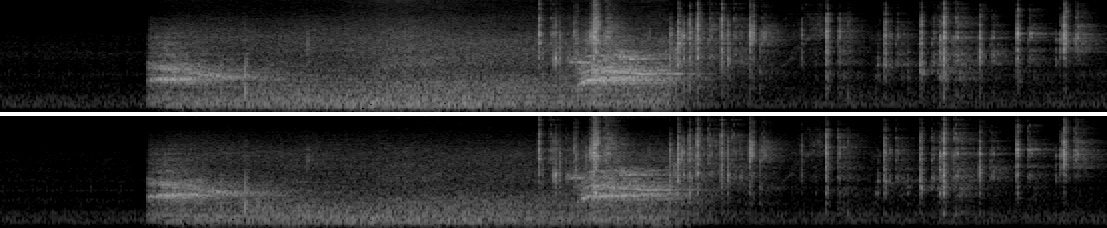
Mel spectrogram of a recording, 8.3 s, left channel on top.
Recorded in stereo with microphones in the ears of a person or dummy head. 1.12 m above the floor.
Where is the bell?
No bell in this recording.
